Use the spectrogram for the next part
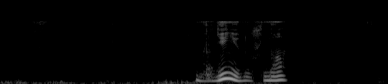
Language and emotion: Russian, neutral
